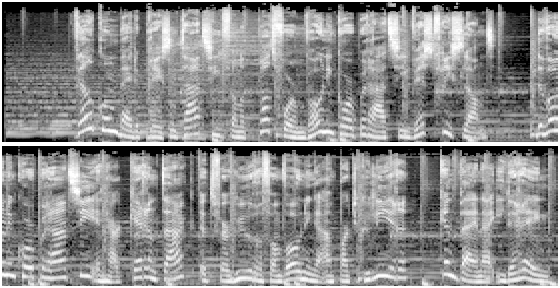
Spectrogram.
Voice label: Informative corporate video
